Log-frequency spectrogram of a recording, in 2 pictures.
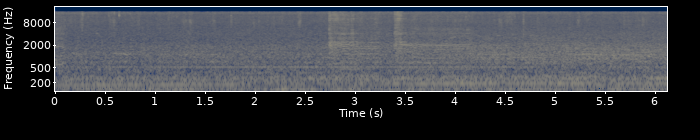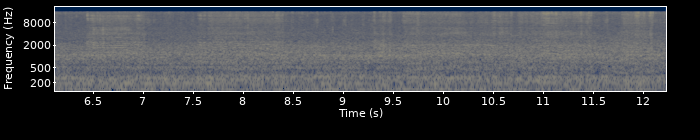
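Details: Japanese honey bees kept in a garden hive: a dense, steady colony hum with low droning bands, broken by a few brief higher rustling bursts.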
